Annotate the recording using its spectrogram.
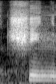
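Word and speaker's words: Qing: and again is that the Ching dynasty this is Cheng spelled with a cue cue ing the Ching dynasty period is the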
